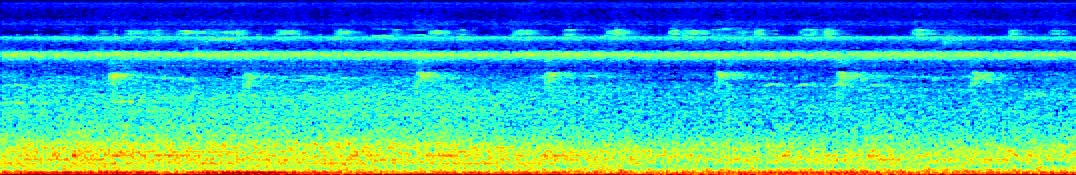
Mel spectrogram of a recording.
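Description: Crickets trilling steadily, with a short note repeating about once a second. A steady low hum runs underneath and is the loudest part.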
